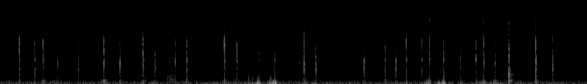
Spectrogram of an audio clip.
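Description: A compact D84 mechanical keyboard with brown switches and cream and red plastic keycaps is typed on continuously with both hands' fingertips. About thirty quick, irregular keystrokes sound as short, dry clacks with a low thock and a bright tick on top. Each stroke dies away almost instantly over a quiet hiss.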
